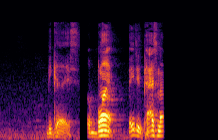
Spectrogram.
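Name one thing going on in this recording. A young man talks casually into a phone microphone.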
